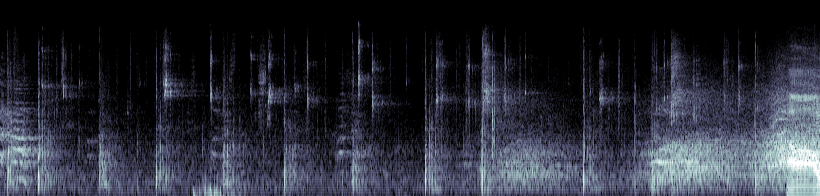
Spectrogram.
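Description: A tennis rally on a hard court: a serve, then crisp racket-on-ball strikes and ball bounces every half second to a second. Near the end, crowd cheering swells up and turns loud.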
